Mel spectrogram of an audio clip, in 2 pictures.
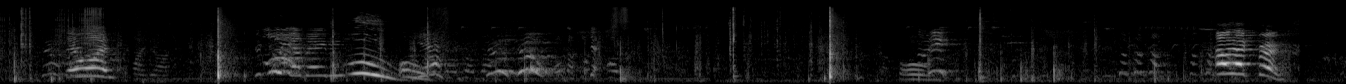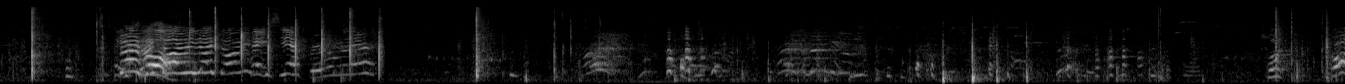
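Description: Players' voices calling out and shouting in short bursts across an open yard during a wiffle ball game, with several sharp knocks scattered between them.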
